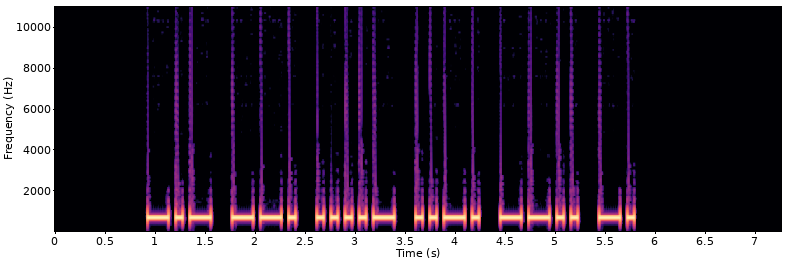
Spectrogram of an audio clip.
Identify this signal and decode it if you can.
Morse code, heard as a keyed tone, about 17 wpm, 700 Hz. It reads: KG4FZN
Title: Speed Racing - USA 2x3 Call Signs 17wpm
